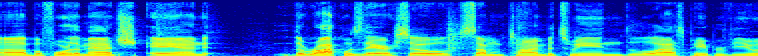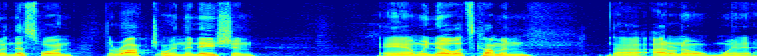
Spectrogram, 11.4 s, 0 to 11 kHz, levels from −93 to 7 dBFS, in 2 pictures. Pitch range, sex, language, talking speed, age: 90-115 Hz, male, English, 180 wpm, 20-39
